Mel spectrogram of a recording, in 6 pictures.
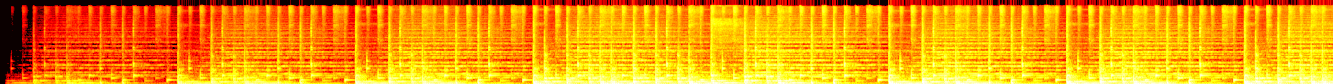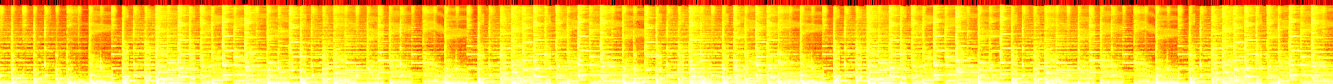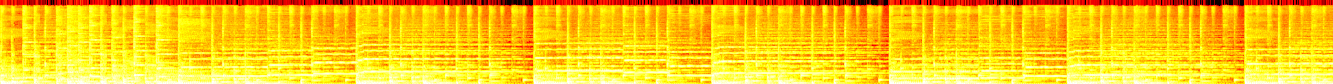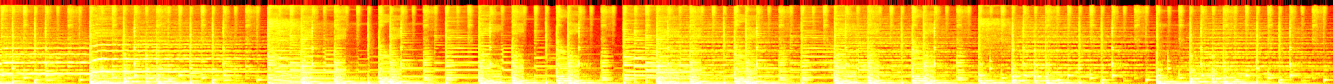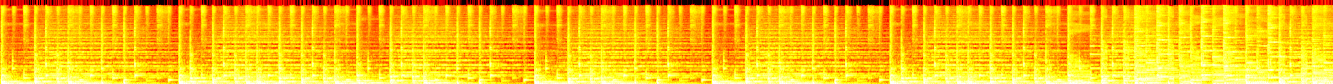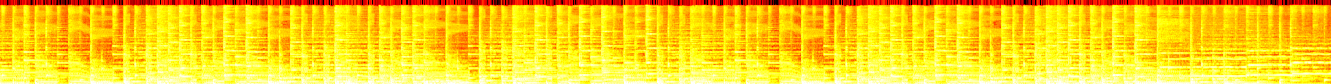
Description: sounds like a cross between sapphire bullets and cooling magnet.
